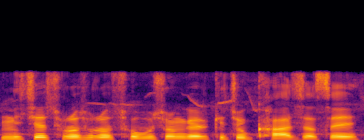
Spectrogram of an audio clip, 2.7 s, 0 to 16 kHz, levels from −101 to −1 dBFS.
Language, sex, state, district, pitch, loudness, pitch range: Bengali, male, West Bengal, Alipurduar, 155 Hz, -17 LUFS, 145-165 Hz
